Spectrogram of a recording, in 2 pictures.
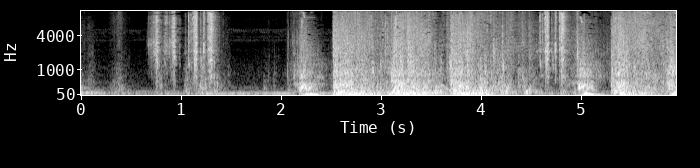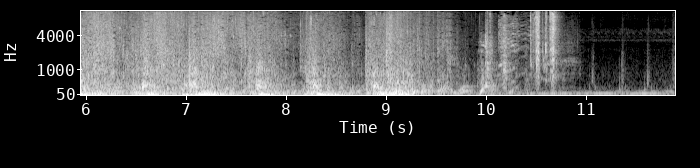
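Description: A pickaxe strikes wood and walls in quick, heavy blows.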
